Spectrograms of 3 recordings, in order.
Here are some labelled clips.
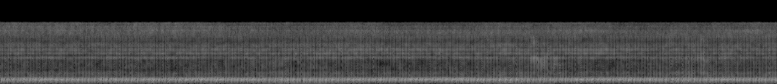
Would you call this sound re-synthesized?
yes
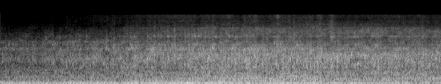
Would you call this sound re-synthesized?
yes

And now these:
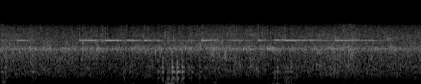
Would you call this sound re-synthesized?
no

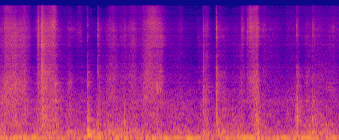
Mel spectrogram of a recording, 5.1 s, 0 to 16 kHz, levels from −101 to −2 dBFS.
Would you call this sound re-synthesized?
yes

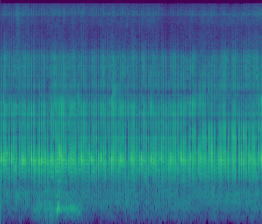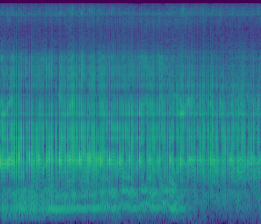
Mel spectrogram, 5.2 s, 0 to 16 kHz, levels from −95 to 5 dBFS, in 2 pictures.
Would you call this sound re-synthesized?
yes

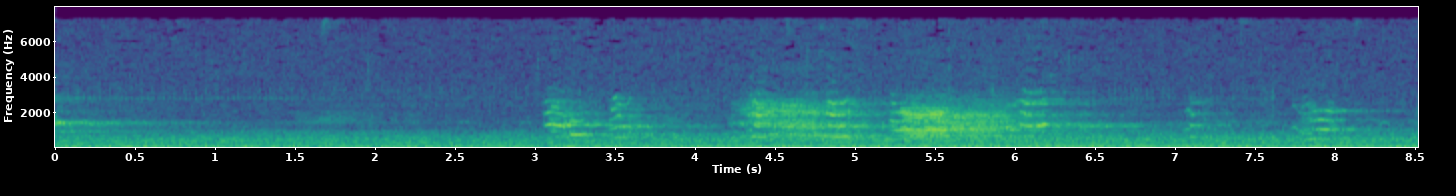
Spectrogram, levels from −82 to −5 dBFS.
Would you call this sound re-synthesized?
yes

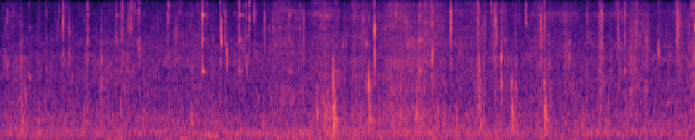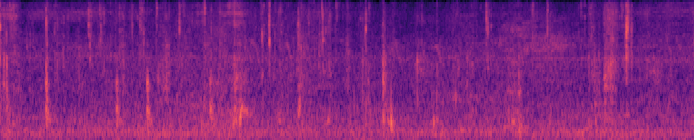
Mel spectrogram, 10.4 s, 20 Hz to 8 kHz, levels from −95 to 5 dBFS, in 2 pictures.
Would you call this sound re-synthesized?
no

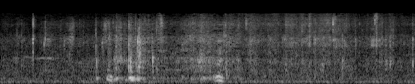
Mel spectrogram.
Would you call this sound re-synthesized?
no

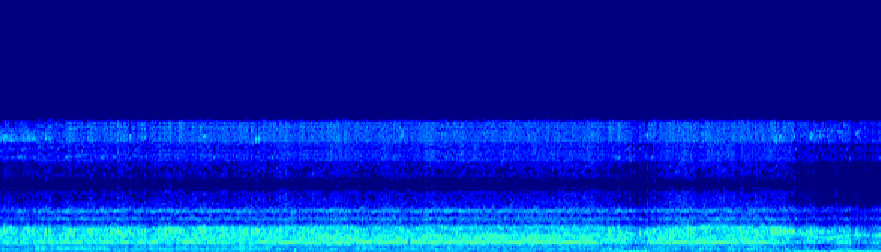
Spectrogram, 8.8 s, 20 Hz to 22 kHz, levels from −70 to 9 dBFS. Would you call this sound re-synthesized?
no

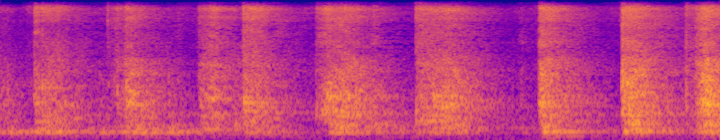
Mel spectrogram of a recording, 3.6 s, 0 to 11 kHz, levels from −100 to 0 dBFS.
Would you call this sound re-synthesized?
yes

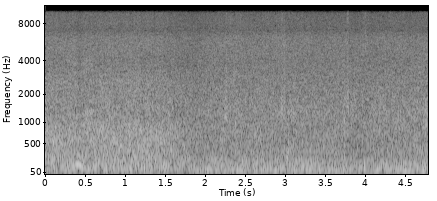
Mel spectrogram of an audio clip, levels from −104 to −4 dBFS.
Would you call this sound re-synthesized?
no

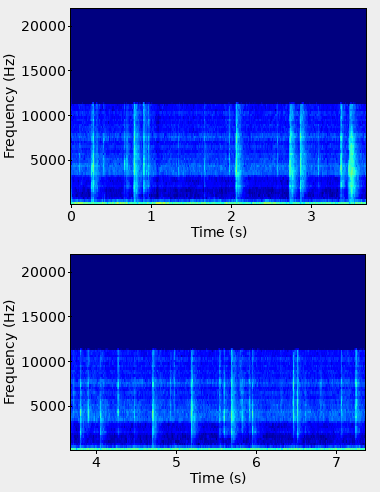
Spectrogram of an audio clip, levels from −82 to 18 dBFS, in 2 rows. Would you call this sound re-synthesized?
yes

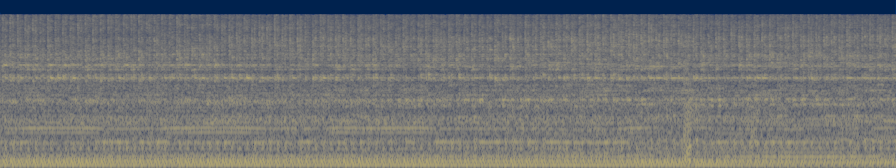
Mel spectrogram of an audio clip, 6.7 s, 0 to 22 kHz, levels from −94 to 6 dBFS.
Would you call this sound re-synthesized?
no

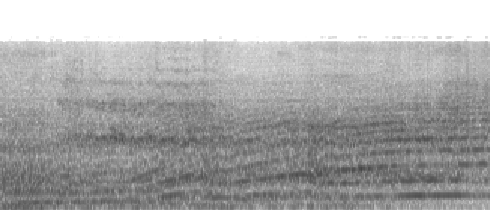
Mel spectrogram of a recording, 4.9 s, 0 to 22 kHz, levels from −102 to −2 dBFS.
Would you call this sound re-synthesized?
no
